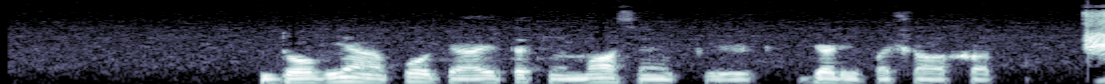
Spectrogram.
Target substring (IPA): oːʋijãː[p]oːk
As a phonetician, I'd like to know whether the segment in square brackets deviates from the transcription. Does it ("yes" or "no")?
no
